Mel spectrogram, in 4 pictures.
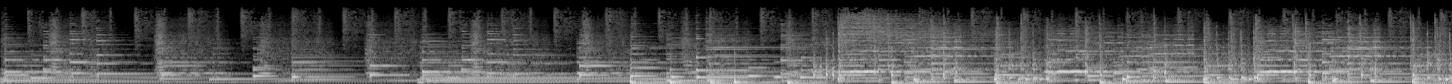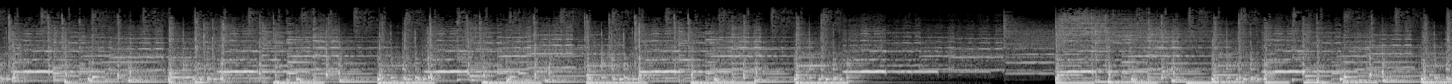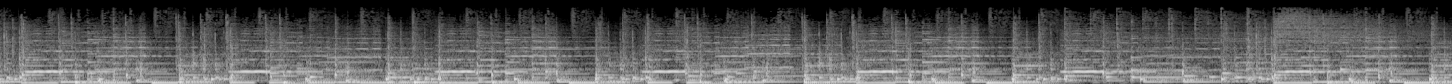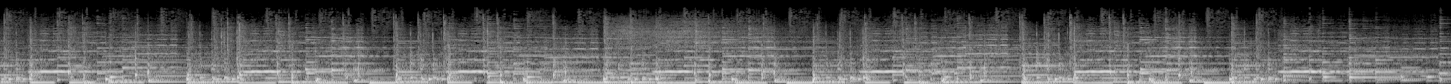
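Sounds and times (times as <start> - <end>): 
Latin world groove music: 0.0 - 58.0.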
